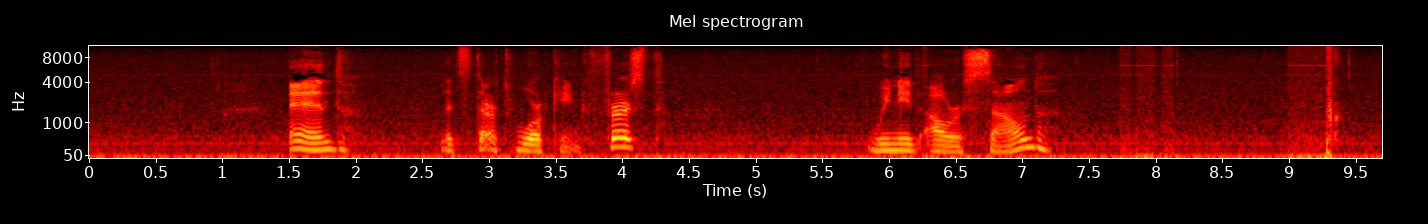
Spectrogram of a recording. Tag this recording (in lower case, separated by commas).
speech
